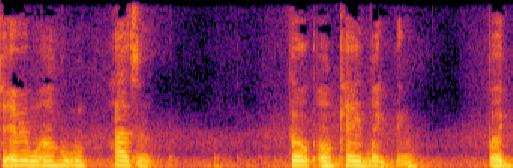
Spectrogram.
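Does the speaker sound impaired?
Yes: cerebral palsy; confined to wheelchair.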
